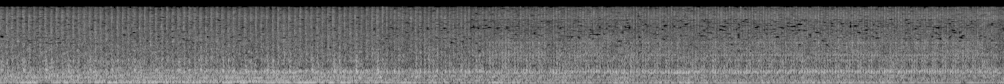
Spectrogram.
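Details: 2011 Mitsubishi Canter Super Speed diesel truck: heavy uneven rough clatter with knocking beat, "tak" sound at shutdown, heavy throttle and weak power; injection pump inspected, its timer found cracked, throwing timing off.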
